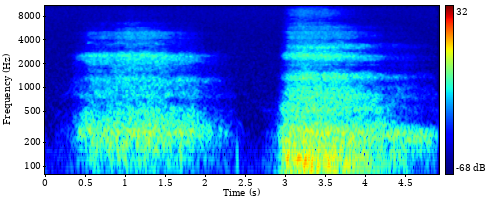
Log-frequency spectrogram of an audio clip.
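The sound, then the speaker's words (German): Deep, slow breathing during a guided relaxation exercise: one long, soft inhale, a short pause, then a longer, fuller exhale. It is quiet and airy, with no talk. “Dann nimm hier ein paar tiefere Atemzüge ein und aus.”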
